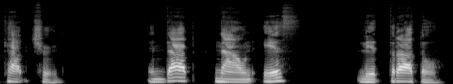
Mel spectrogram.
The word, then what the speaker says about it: litrato: And that is litrato. Litrato. Litrato. Litrato is spelled as L-I-T-R-A-T-O.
